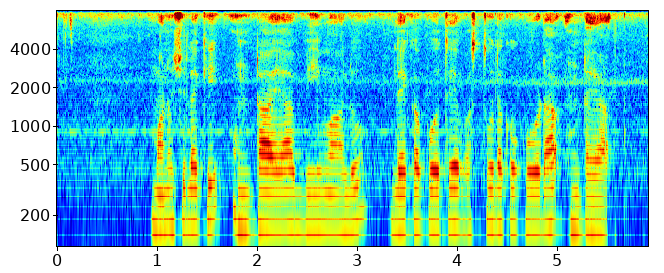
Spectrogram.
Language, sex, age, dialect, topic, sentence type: Telugu, male, 25-30, Telangana, banking, question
